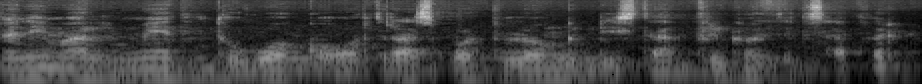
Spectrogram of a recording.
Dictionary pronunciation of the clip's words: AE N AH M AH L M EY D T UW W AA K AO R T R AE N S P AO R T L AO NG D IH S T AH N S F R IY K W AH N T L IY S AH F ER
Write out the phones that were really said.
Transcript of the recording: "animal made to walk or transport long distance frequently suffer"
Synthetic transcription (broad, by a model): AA N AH M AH L M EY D T UW W AA K AO R T R AE N S P AO R T L AO NG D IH S T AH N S F R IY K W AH N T IY S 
